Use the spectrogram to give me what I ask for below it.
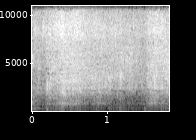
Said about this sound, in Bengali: দুটো পটল ভেজে নিচ্ছি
